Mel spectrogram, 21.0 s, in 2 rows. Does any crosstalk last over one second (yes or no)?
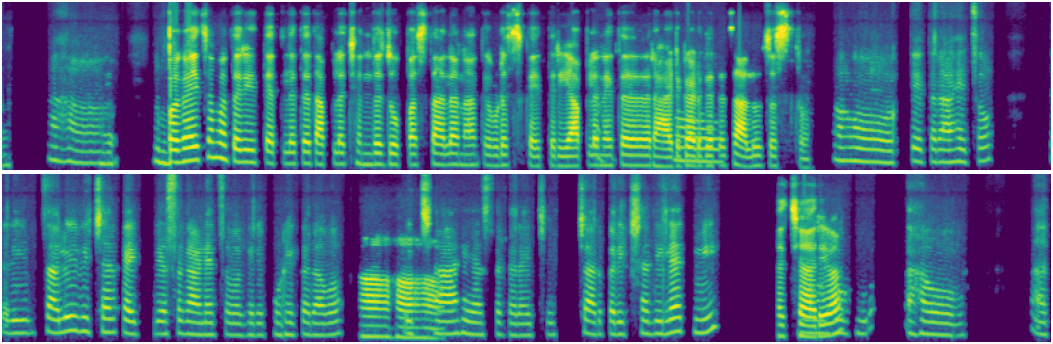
no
